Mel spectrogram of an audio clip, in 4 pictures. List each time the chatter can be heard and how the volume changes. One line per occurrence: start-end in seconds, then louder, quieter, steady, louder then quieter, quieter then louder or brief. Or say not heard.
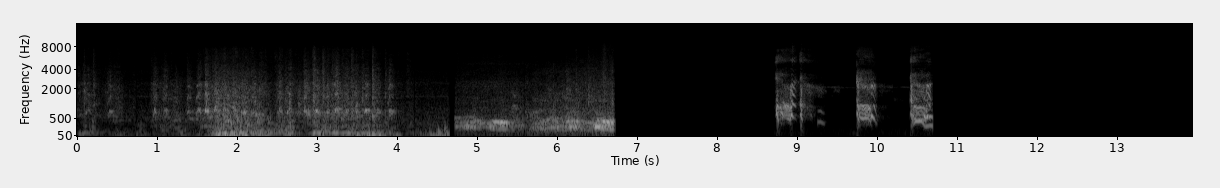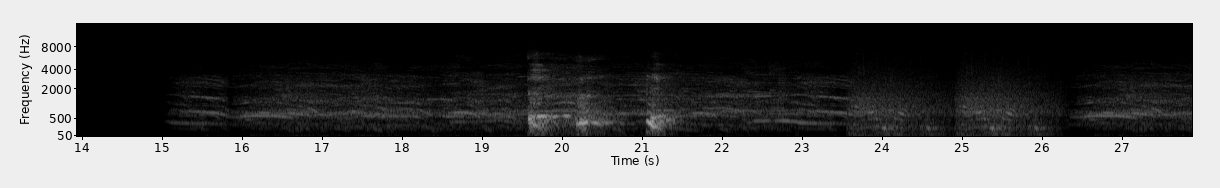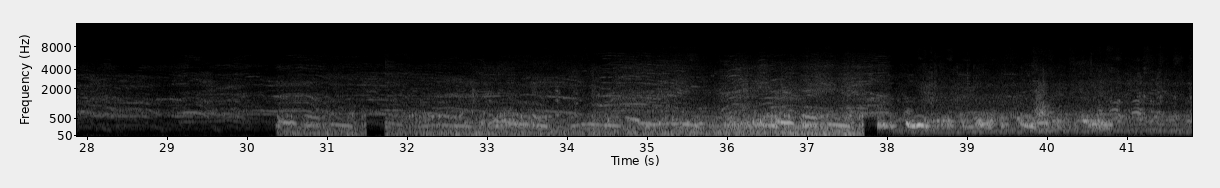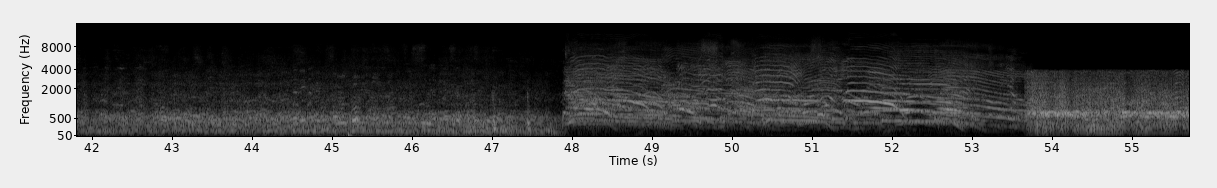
15.1-55.6 louder.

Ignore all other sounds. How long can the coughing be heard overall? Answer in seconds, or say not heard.
5 s.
